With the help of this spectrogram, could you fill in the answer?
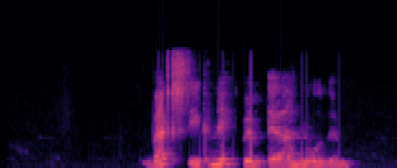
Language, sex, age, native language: Icelandic, female, 9, Icelandic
